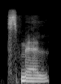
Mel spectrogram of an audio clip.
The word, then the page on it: smell: Indian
